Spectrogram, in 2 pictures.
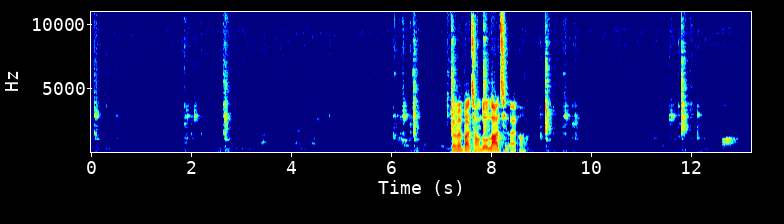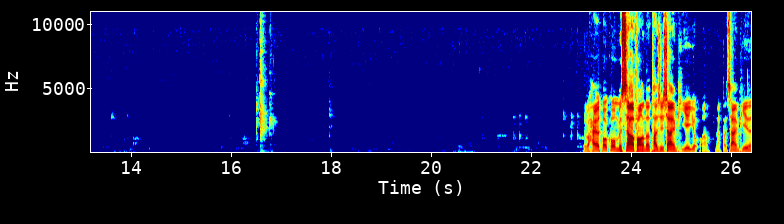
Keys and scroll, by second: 0.0 space, 1.8 ctrl+z, 2.6 ctrl+z, 2.6 space, 6.0 ctrl+z, 6.1 ctrl+z, 6.4 space, 9.3 space, 9.4 ctrl+z, 11.5 ctrl+alt+z, 11.8 space, 16.4 3, 16.7 space, 16.7 3.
